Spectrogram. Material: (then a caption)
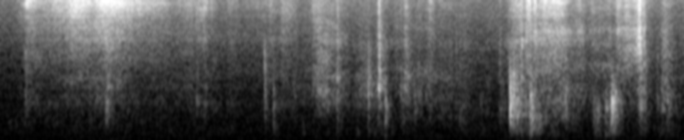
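Paper. A large hardcover World Book Atlas lies open while a bare palm and fingertips rub and smooth its thin, glossy paper page, then a page is turned by hand. Soft, bright, hissy rubbing is broken by sharp crinkles and snaps of paper, with the loudest, fullest rustle as the page turns.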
